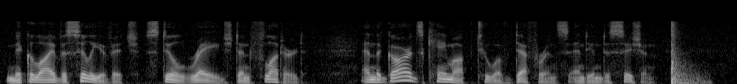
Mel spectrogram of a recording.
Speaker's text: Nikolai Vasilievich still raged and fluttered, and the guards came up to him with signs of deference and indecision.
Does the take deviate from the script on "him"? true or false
true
